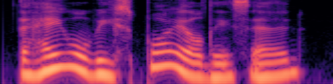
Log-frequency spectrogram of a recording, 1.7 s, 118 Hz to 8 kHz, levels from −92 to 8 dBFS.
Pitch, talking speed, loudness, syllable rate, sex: 210 Hz, 250 wpm, -17 LUFS, 5.9 syllables/s, female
